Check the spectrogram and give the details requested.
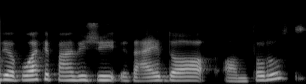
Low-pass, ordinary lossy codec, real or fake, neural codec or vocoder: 7.2 kHz; MP3, 64 kbps; fake; codec, 24 kHz, 0.9 kbps, WavTokenizer, large speech release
